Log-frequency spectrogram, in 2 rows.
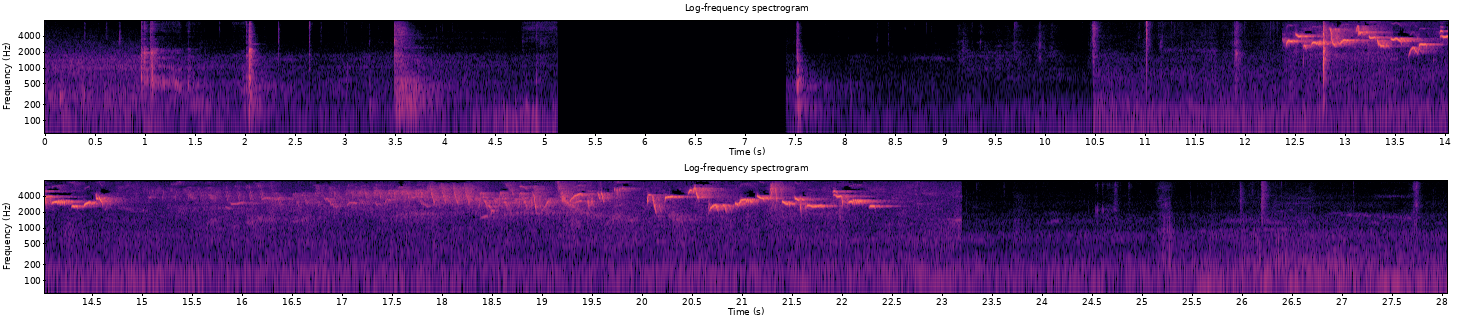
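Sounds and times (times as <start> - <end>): songbird chirping and trilling: 12.4 - 23.2.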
